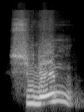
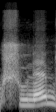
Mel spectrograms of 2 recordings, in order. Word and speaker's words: Shunem: Sunem, ou Shunem, selon la prononciation hébraïque, était une bourgade entre le Carmel et Samarie.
